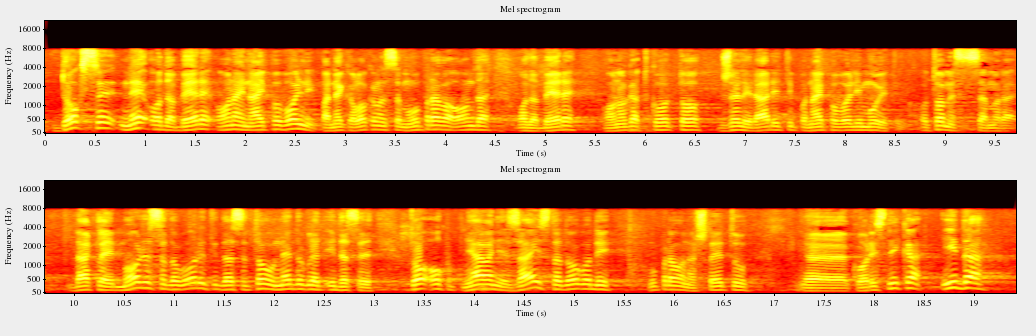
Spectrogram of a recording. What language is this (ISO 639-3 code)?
hrv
